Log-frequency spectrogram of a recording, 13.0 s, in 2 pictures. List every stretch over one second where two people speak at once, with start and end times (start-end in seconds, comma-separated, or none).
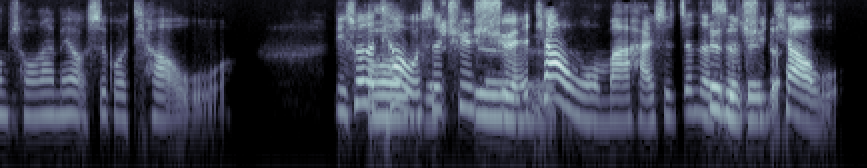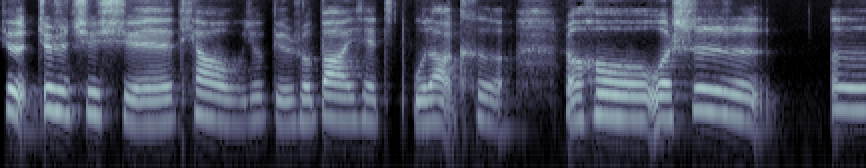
2.7-4.2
